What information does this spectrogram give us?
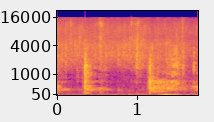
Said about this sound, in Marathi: छानपैकी तेलामध्ये असं परतून घ्यायचं आहे वाटण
